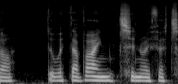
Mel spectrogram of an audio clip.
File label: "faint", Welsh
